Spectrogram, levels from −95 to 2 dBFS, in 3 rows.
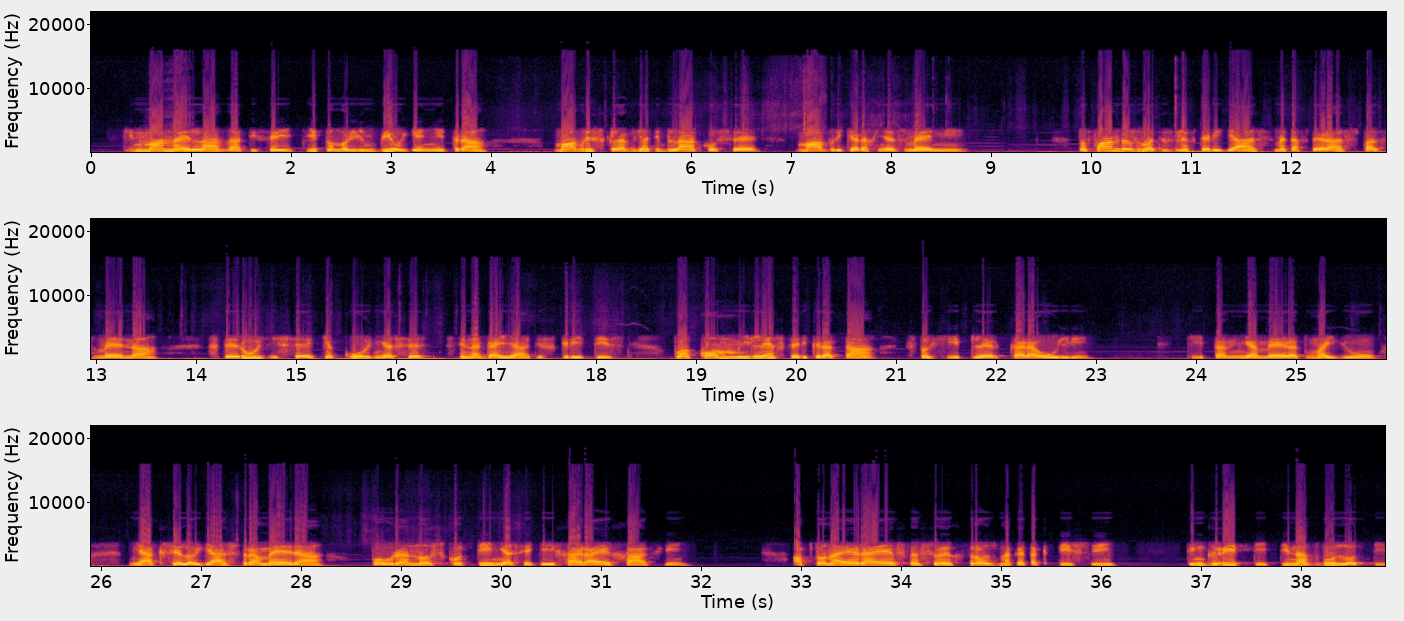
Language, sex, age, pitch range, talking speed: Greek, female, 50-69, 180-235 Hz, 100 wpm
